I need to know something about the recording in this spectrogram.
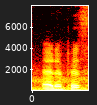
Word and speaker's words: Oedipus: Oedipus. That's how you pronounce yeah, it.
